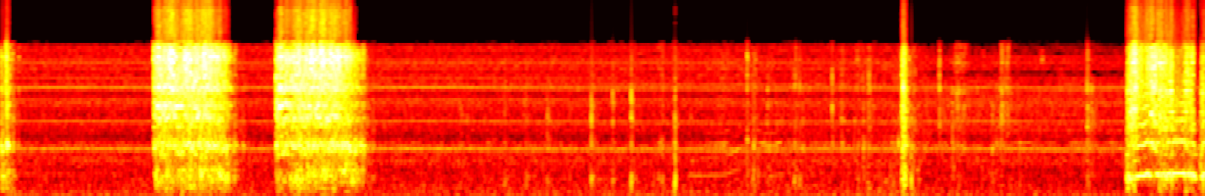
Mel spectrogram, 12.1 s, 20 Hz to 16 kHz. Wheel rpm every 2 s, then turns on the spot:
50, 130, 0, 0, 0, 10.
none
